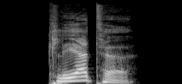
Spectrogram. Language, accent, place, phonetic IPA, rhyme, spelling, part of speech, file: German, Germany, Berlin, [ˈklɛːɐ̯tə], -ɛːɐ̯tə, klärte, verb, De-klärte.ogg
- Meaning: inflection of klären: 1. first/third-person singular preterite 2. first/third-person singular subjunctive II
